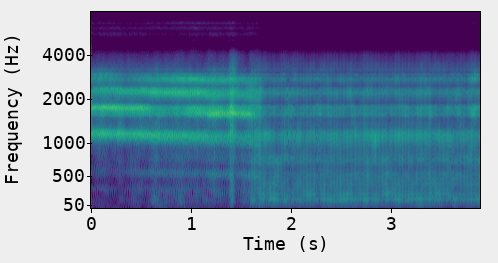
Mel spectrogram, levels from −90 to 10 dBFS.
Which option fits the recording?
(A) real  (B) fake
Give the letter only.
B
